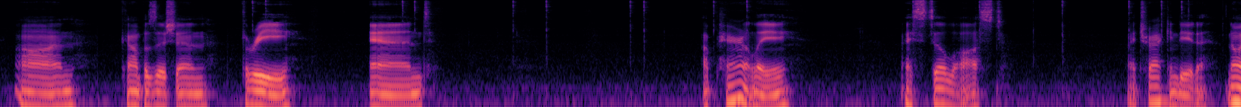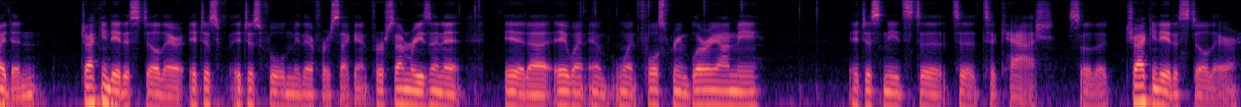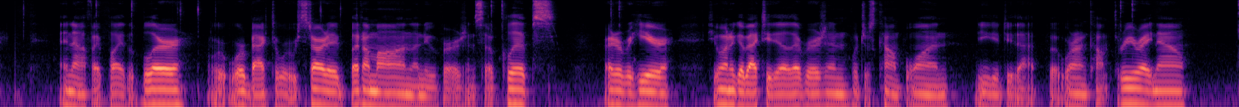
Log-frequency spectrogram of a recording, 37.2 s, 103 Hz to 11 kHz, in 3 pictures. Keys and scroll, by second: 12.3 space, 17.0 space, 18.3 space, 20.4 space, 24.9 space, 26.7 space, 27.9 space.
